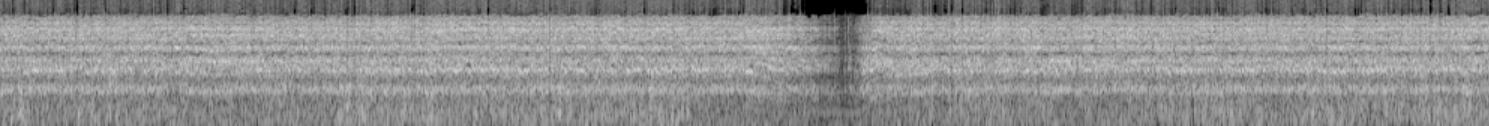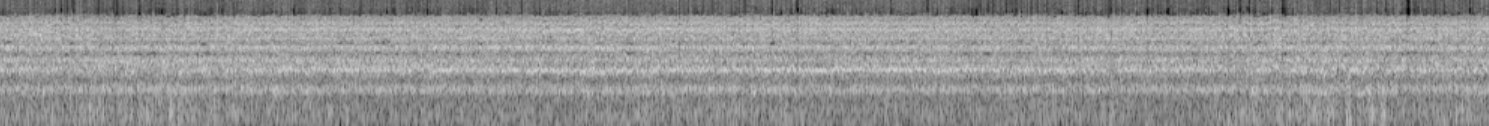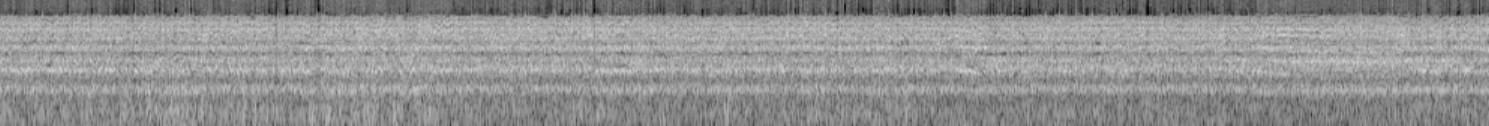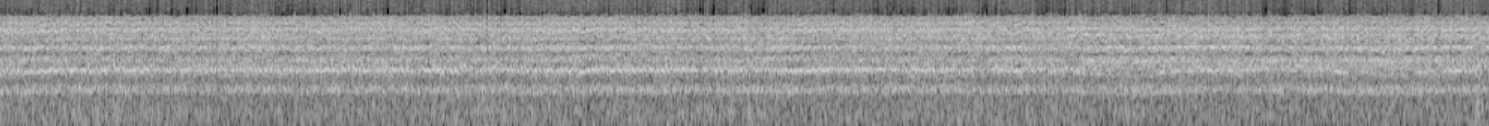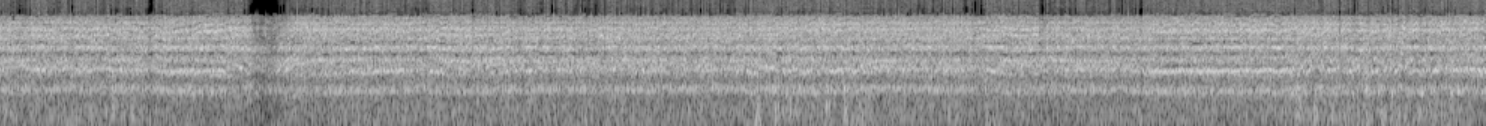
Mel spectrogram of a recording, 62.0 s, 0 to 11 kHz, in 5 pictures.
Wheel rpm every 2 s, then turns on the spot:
230, 230, 240, 110, 230, 230, 230, 230, 230, 230, 230, 230, 240, 230, 230, 230, 230, 230, 220, 230, 230, 230, 230, 230, 230, 200, 200, 230, 230, 220, 200.
none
